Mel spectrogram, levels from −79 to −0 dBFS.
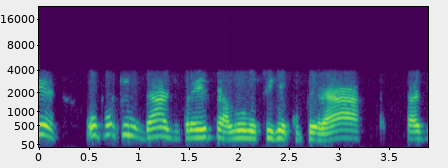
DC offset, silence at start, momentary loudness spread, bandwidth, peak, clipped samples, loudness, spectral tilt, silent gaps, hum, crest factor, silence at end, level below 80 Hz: under 0.1%; 0 s; 7 LU; 4.1 kHz; -2 dBFS; under 0.1%; -15 LUFS; -10 dB/octave; none; none; 14 dB; 0.05 s; -62 dBFS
